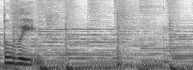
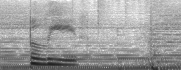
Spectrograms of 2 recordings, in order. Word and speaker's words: believe: 2 syllables. Stress on second syllable.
